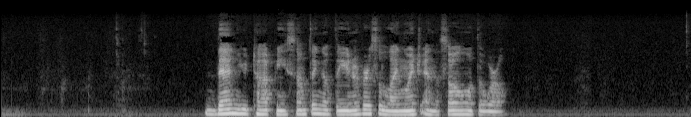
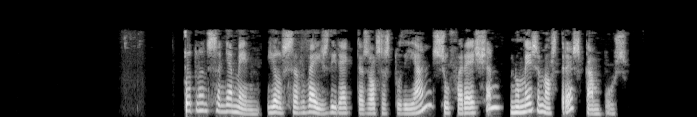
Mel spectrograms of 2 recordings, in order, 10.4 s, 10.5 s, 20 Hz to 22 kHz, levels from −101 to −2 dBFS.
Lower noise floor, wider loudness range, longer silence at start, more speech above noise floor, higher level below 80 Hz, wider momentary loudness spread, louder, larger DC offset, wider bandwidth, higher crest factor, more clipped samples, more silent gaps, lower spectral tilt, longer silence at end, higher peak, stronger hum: second, -65 dBFS vs under -90 dBFS; about the same, 8 LU vs 6 LU; first, 3.1 s vs 2.75 s; second, 39 dB vs over 72 dB; about the same, -60 dBFS vs -60 dBFS; about the same, 8 LU vs 7 LU; second, -27 LUFS vs -17 LUFS; neither; first, 10.5 kHz vs 8 kHz; about the same, 18 dB vs 18 dB; neither; second, none vs 3.94-4.01 s, 5.29-5.34 s, 7.55-7.64 s; first, -7.5 dB/octave vs -4 dB/octave; first, 2.8 s vs 1.1 s; second, -12 dBFS vs 0 dBFS; neither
